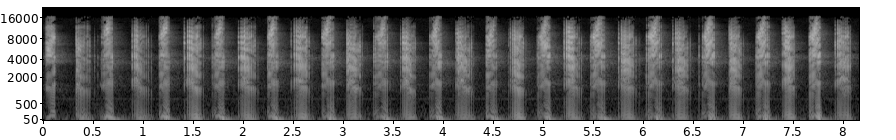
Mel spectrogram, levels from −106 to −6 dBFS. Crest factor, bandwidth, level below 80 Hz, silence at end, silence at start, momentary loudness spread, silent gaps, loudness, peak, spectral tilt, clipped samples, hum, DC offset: 28 dB; 17 kHz; -64 dBFS; 0.1 s; 0 s; 6 LU; none; -33 LUFS; -8 dBFS; 2.5 dB/octave; under 0.1%; none; under 0.1%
